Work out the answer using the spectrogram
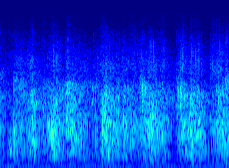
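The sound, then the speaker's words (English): A church audience claps its hands together in worship, a soft, steady wash of many hands clapping that holds evenly throughout with no voices on top. “Could we clap our hands right now to Jesus Christ?”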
